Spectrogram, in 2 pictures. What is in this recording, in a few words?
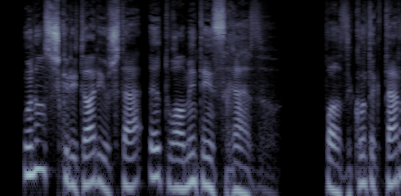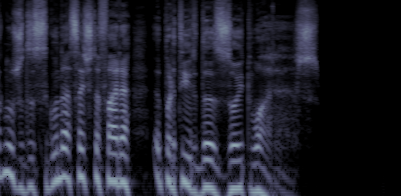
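Portuguese, male, ivr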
